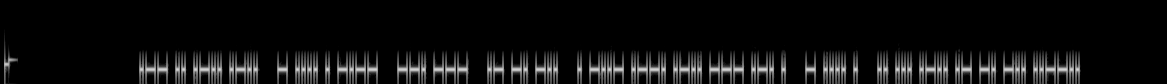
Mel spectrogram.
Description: Morse code, heard as a keyed tone, about 40 wpm, 700 Hz. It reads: WILL THEY GO AND EXPLORE THE ISLAND?
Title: Sentences from Top 1100 Words 40wpm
